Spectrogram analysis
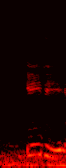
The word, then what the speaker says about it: EDI: EDI is the phonetic pronunciation of EDI.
